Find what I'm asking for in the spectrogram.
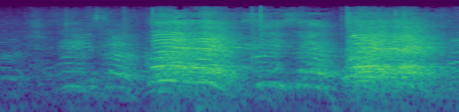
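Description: A crowd at a Culinary Workers Union rally in Las Vegas, Nevada, on the morning of Election Day cheers and shouts together in two loud, swelling bursts, rising from a murmur into rowdy rally-style yelling with no single speaker standing out.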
